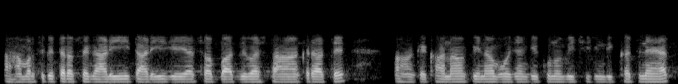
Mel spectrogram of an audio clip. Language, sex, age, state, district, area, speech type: Maithili, male, 60+, Bihar, Purnia, urban, conversation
